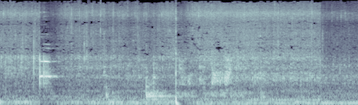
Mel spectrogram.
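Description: Lentils sizzle steadily in a hot pan, a continuous near frying hiss with a few brief stirring clatters and a sharp knock partway through, no voices.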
